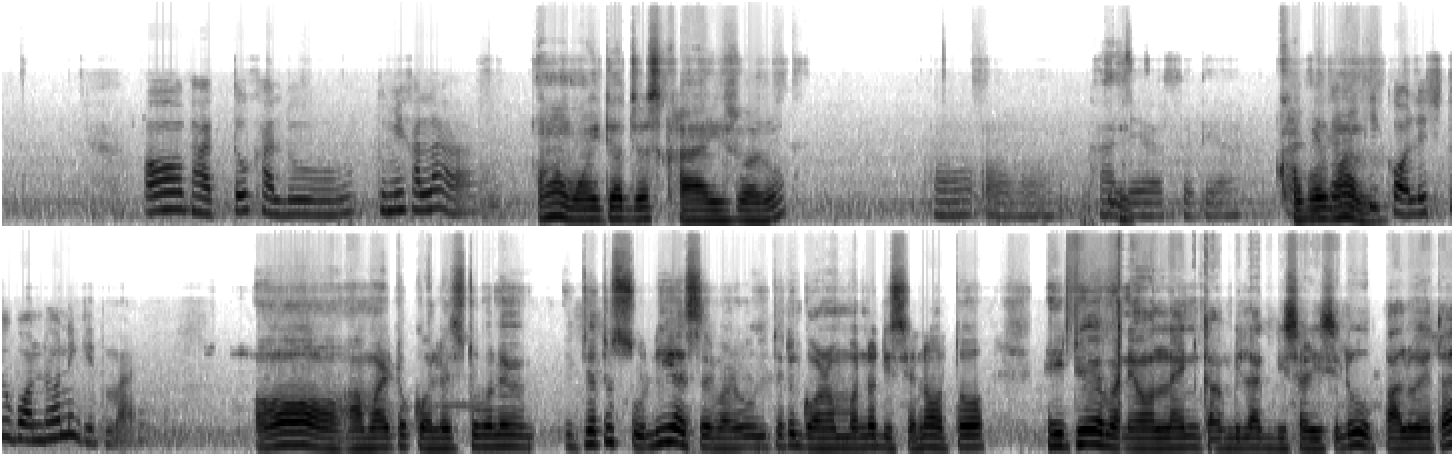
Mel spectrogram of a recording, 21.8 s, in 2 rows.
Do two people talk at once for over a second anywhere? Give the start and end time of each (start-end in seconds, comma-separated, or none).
none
